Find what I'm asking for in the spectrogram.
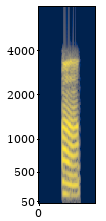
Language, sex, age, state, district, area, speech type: Marathi, male, 60+, Maharashtra, Thane, urban, conversation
